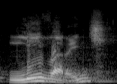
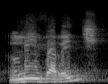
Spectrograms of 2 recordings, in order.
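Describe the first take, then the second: Both takes have the same delivery.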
